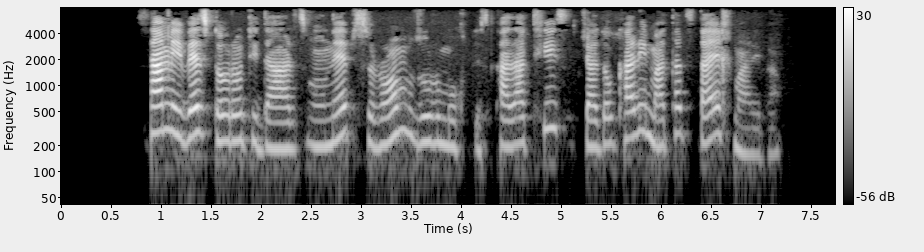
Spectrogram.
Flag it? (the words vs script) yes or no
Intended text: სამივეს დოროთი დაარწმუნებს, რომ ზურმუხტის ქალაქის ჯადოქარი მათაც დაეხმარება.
no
